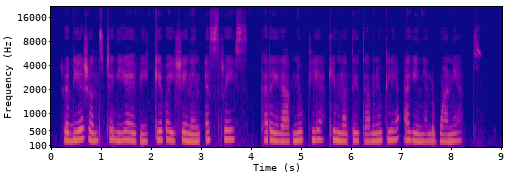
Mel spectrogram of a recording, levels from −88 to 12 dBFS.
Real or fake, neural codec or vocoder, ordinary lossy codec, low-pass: real; none; none; none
